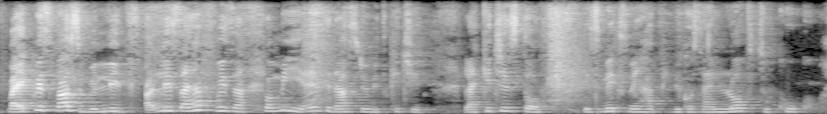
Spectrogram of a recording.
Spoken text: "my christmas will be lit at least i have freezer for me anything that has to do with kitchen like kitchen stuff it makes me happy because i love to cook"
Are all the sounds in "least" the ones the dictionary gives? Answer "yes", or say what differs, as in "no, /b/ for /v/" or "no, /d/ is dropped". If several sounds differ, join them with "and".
yes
